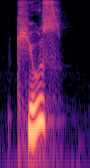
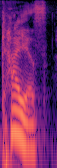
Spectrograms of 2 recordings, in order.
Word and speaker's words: Kyuss: Auf einmal hatte ich irgendwie mega Bock auf äh, Kaius, also Qs für, für diejenigen, die wie ich gedacht haben, dass das Qs ausgesprochen wird, also K-Y-U-S-S, aber es ist Kaius, habe ich dann später erfahren.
